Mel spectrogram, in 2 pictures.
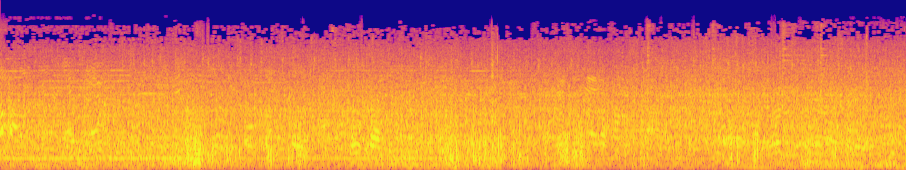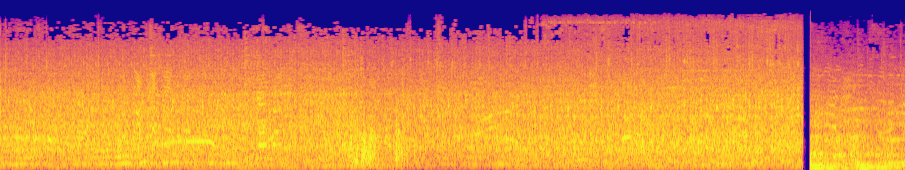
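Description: A vintage tractor engine putters as it rolls past.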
